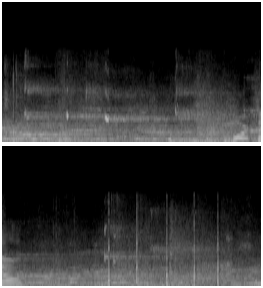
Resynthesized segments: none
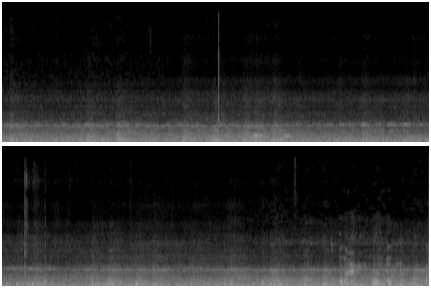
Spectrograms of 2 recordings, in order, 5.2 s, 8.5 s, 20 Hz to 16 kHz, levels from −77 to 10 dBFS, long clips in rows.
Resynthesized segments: 1.6-6.7 (autoencoder, DAC-VAE)

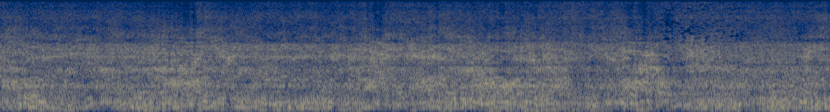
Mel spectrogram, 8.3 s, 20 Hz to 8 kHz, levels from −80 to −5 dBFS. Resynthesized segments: 0.0-6.6 (codec, SNAC); 7.4-8.3

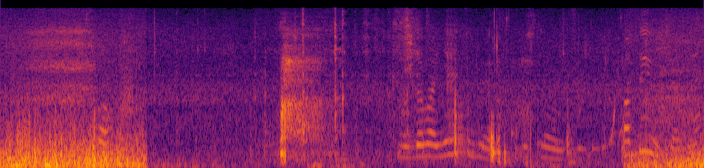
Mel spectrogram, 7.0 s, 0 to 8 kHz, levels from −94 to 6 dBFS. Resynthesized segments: none

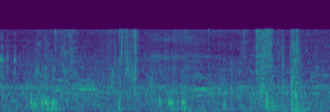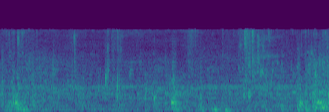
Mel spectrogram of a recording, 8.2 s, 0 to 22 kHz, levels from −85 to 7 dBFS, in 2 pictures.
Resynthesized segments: 1.1-1.7 (codec, SNAC); 2.1-3.1; 4.7-6.6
